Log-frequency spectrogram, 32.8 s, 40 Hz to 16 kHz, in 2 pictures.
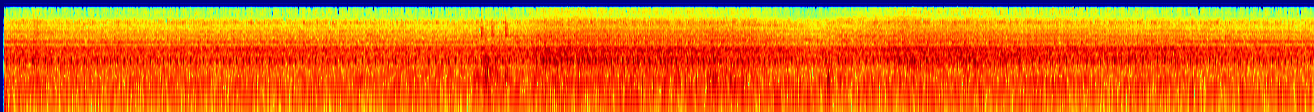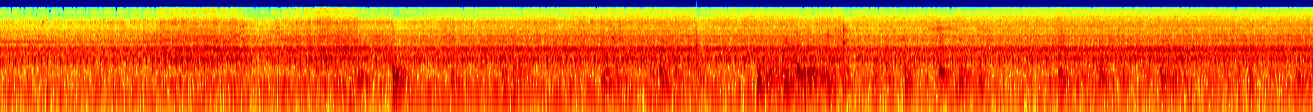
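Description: Caterpillar D7H dozer's diesel engine running steadily as the dozer creeps back along a lowboy trailer deck. Short knocks come from the machine during the second half as it moves.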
